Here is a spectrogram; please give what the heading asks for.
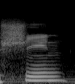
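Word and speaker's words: ش: scen s the same shape is the letter Shen and this one has three dots above Shen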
